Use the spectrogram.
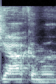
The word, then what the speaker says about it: Yakima: wrong before i think it's yakima yeah it's yakima it's yakima washington okay um well this is the second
